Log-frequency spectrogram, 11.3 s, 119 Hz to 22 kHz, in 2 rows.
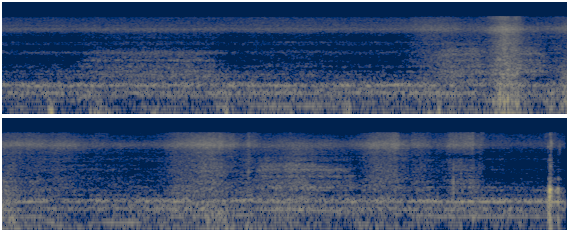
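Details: CPAP airflow at 12 cmH2O through a Philips Respironics Pico nasal mask during a fitting demonstration: steady soft hiss of pressurized air with a few louder puffs, ordinary CPAP airflow noise.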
